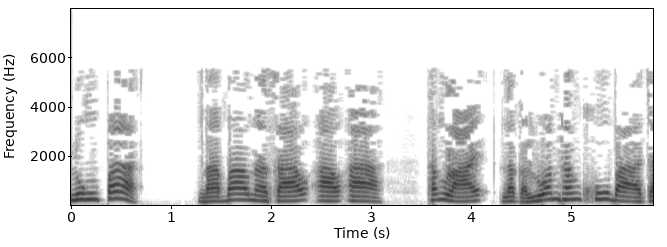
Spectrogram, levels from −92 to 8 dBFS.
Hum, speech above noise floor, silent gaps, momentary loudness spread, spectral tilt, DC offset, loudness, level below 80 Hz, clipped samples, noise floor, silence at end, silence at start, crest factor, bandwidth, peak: none; 53 dB; none; 6 LU; -11.5 dB/octave; under 0.1%; -19 LUFS; -66 dBFS; under 0.1%; -72 dBFS; 0 s; 0 s; 14 dB; 5.8 kHz; -6 dBFS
